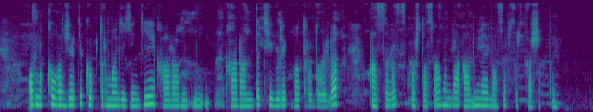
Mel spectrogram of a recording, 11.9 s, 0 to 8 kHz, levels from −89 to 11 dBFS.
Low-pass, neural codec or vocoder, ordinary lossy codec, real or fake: 7.2 kHz; autoencoder, 48 kHz, 128 numbers a frame, DAC-VAE, trained on Japanese speech; AAC, 48 kbps; fake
